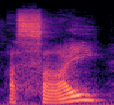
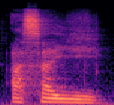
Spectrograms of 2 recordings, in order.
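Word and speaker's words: açaí: there to tell you that that's the strongest syllable that's where you're gonna put the emphasis so it's not a sigh but acai acai so now you know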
